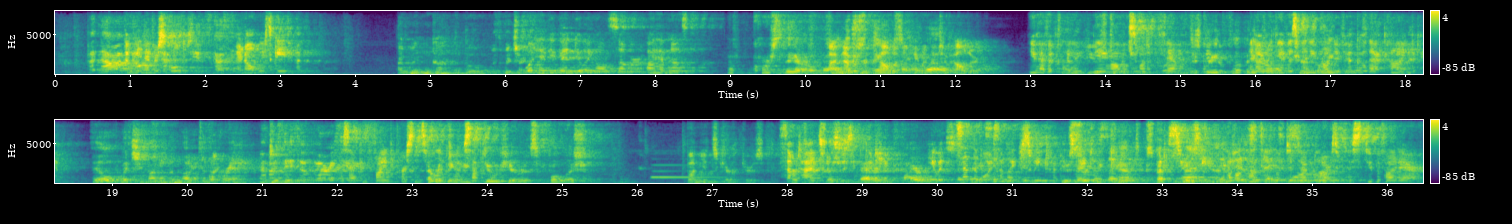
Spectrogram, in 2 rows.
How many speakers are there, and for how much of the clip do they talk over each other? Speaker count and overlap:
nine, about 57%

